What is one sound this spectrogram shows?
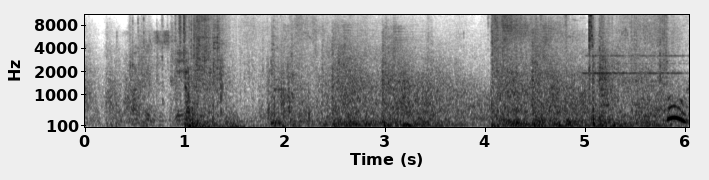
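Gunshots fire in quick bursts from a game.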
